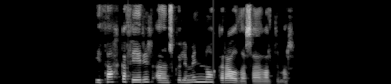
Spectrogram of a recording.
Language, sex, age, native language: Icelandic, female, 30-39, Icelandic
